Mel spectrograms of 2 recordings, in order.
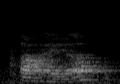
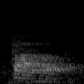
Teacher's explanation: you take a diphthong as, for example, [aɪ], and you lose the second element of the diphthong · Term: smoothing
